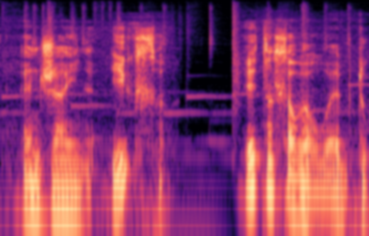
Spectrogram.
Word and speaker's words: nginx: angie a nyx.n jnx qu'on va prononcer engine x est un serveur web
